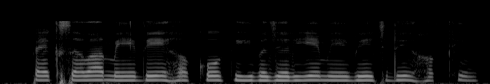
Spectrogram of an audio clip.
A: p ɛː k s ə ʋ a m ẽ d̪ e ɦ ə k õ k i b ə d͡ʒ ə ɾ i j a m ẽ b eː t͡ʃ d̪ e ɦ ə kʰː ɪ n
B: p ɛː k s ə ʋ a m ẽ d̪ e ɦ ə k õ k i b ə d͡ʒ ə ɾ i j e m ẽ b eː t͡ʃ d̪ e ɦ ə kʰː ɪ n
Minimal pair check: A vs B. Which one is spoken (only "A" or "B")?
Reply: B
